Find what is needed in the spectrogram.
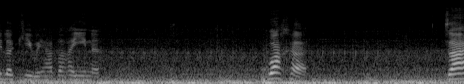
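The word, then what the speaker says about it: quagga: back the extinct guaca guaca it's pronounced guaca I always I always struggle with that one ooh lucky lucky we have a hyena guaca is that how you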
